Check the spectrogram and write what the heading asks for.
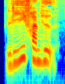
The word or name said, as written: ligefremhed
